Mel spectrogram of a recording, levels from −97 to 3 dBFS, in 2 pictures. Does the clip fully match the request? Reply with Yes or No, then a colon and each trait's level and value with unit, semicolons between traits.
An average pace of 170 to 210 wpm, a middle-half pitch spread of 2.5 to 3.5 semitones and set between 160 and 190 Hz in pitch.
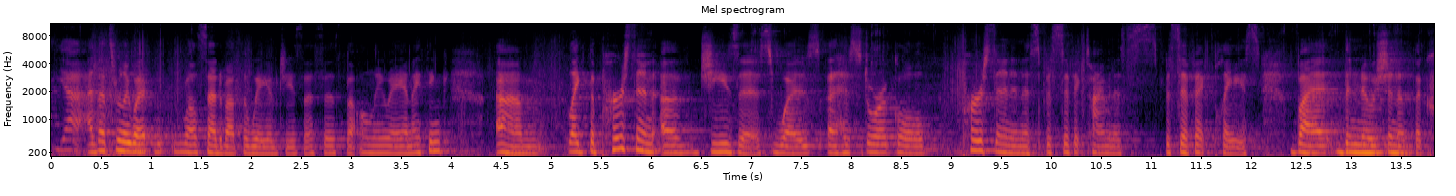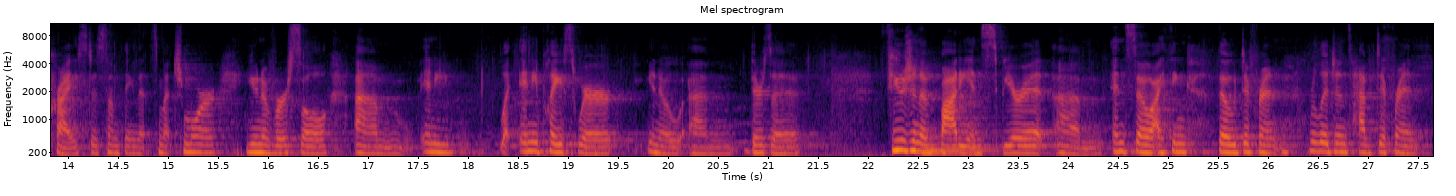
No: average, 160 wpm; average, 2.8 semitones; medium, 185 Hz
